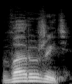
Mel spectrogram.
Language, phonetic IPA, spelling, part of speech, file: Russian, [vɐɐrʊˈʐɨtʲ], вооружить, verb, Ru-вооружить.ogg
- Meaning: 1. to arm, to equip 2. to set against, to instigate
